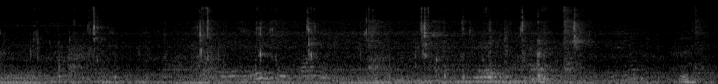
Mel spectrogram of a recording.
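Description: Close-up chewing and biting of chicken satay: wet mouth clicks and smacks every half second to a second, with a few short murmurs. A low steady hum runs underneath.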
